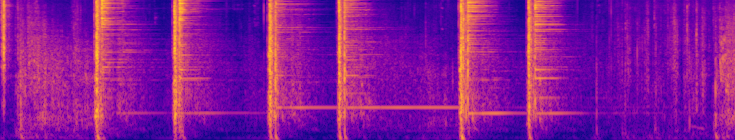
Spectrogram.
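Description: A steel target rings out with a metallic ping when struck.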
